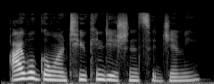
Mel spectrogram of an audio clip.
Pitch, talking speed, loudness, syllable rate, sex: 205 Hz, 225 wpm, -18 LUFS, 5.9 syllables/s, female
